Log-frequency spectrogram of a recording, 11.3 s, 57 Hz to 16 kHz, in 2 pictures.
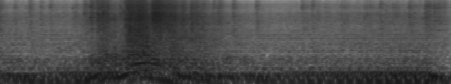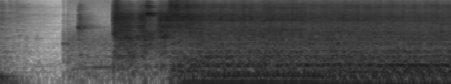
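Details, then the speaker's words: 1968 AMC AMX 401 V8 with freshly fitted driver-side headers, running open headers with no pipes: a loud, raw, deep roar rises with the throttle, cuts out briefly, then settles to a lumpy blat; the camera has automatic sound cancelling, and a big exhaust leak is expected. "So, but what I am going to do is throw the plug wires on it and start this thing and see what it sounds like with open headers. Probably won't do much."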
